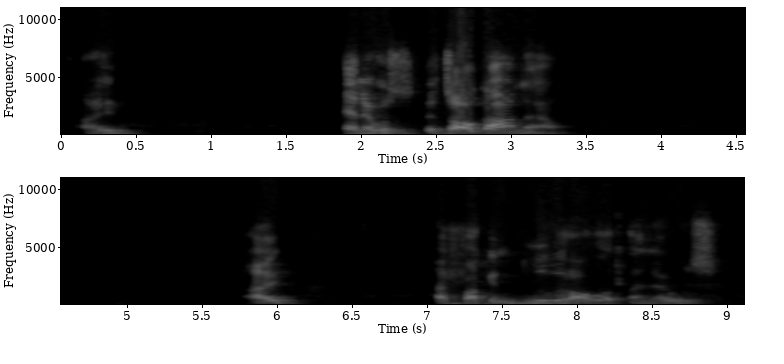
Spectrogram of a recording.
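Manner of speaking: on the verge of tears, fighting them back. Telling listeners how you had everything in your twenties and lost it, about to cry. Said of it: "I'm about to cry".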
